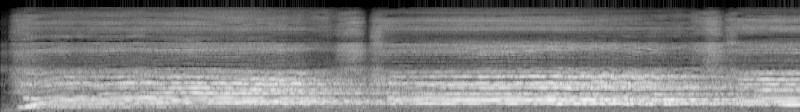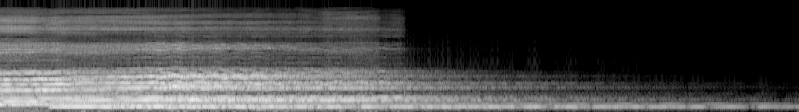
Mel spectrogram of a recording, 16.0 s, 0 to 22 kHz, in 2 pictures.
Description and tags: Harmonizing vocal tracks, no lyrics. A bit of compression, reverb and chorus added, EQ adjusted. The clip preview might have squeaks, but the download is high quality and squeak free (or shall I say "squeaky clean"?).
Recorded using Ardour with the UA4FX interface and the the t.bone sct 2000 mic.
You are welcome to use them in any project (music, video, art, interpretive dance, etc.). If you would like me to hear it as well, send me a link in a PM.
BPM 100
